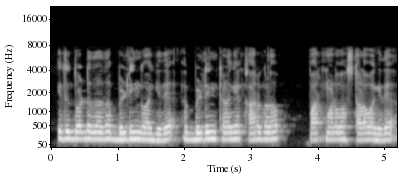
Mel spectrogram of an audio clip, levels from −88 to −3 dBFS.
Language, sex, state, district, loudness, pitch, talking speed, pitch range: Kannada, male, Karnataka, Koppal, -14 LUFS, 155 Hz, 115 wpm, 155-165 Hz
